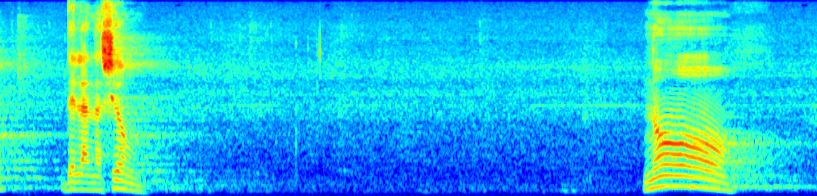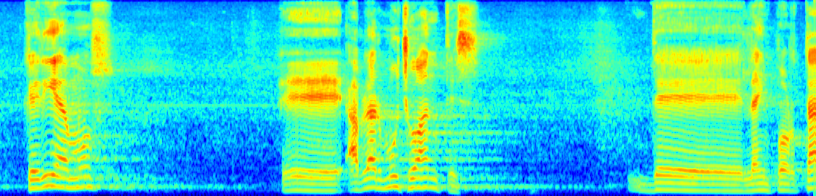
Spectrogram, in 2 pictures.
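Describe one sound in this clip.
An elderly man speaks slowly and deliberately into a microphone, with long pauses between phrases.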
